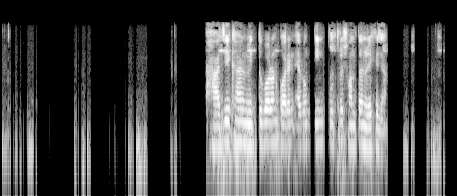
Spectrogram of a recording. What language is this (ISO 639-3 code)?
ben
